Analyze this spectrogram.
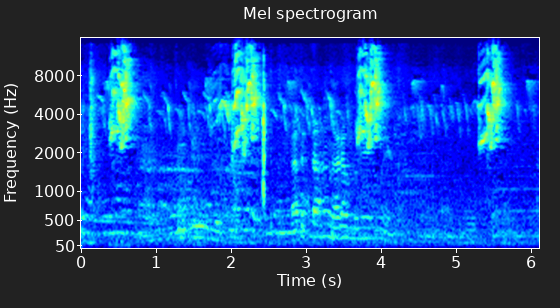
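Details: White-rumped shama from Aceh, a top bird, singing: loud bursts of high, rich, buzzy phrases about every one and a half seconds, with softer twittering and faint lower whistles between bursts.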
